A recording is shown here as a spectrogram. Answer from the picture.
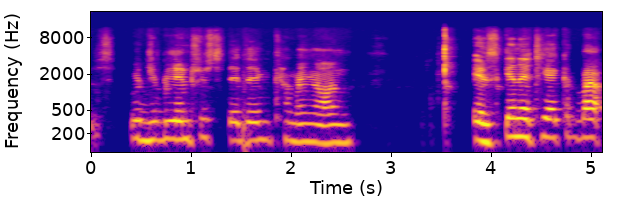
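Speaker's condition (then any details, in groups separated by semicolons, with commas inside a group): Cerebral palsy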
